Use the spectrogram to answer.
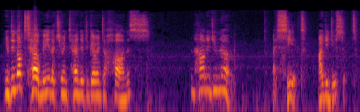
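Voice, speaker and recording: A man voicing a self-assured male detective in an audiobook, keenly observant and gently mocking, with an emphatic, didactic manner. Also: sits high, moderate pace, voice pushed up, low-quality recording. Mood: playful, assured. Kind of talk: dramatised audiobook reading.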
